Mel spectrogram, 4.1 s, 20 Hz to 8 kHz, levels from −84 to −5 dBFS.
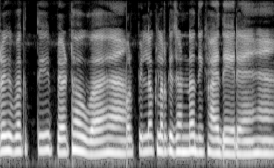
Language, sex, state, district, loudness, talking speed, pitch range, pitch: Hindi, female, Jharkhand, Palamu, -13 LUFS, 205 wpm, 200-230 Hz, 215 Hz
